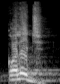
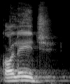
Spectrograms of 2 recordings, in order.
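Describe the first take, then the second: First: The second syllable's vowel is short. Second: The second syllable's vowel is lengthened. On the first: The speaker calls it wrong. "कॉलेज नाही म्हणा" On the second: The speaker calls it right. "कॉलेज ले ले वाढतोय"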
